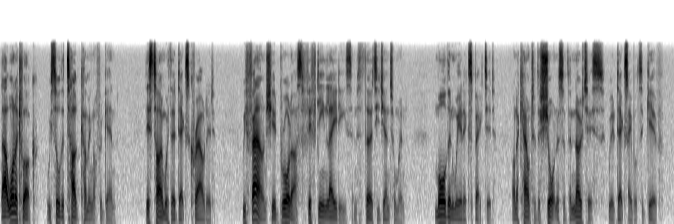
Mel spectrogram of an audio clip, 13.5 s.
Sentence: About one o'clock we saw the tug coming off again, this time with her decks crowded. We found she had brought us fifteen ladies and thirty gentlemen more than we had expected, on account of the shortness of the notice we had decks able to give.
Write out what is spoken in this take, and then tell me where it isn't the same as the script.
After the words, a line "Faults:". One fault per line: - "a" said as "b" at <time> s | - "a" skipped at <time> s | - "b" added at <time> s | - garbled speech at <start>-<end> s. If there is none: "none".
About one o'clock we saw the tug coming off again, this time with her decks crowded. We found she had brought us fifteen ladies and thirty gentlemen more than we had expected, on account of the shortness of the notice we had decks able to give.
Faults:
none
